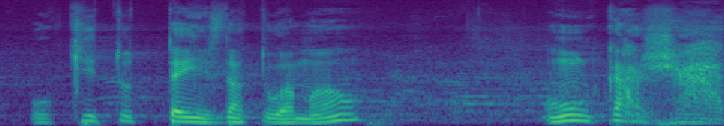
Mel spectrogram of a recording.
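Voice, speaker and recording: A man speaks in a raised, projected voice. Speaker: pastor. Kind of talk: sermon. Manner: fervent, with bursts of speaking in tongues.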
